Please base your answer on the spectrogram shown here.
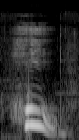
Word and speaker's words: Hu: associated with the kidneys who pronounced like who which is associated with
